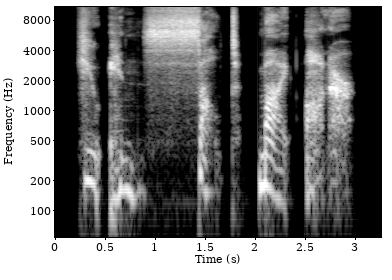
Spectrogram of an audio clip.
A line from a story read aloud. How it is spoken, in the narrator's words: she hissed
